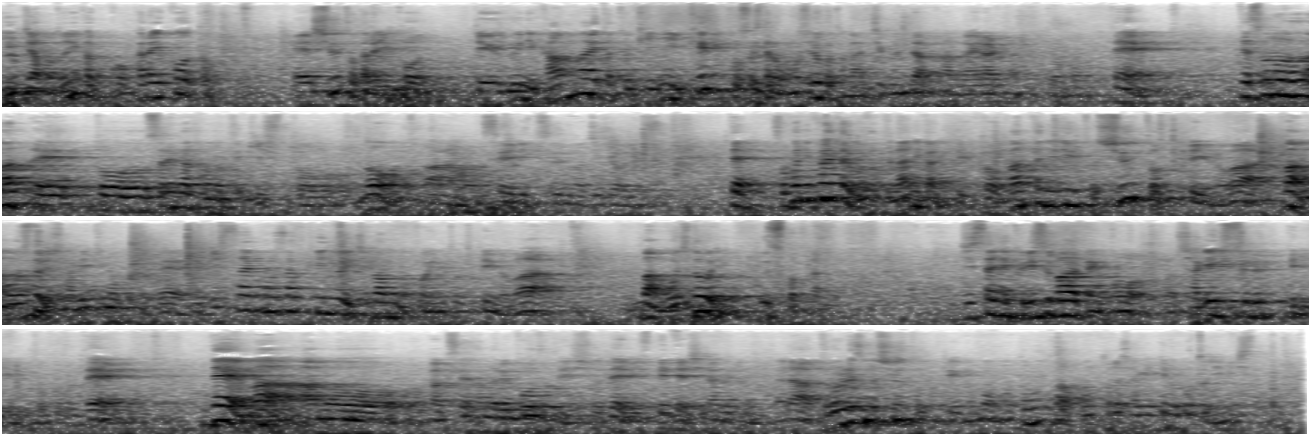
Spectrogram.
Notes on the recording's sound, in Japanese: 会場：武蔵野美術大学鷹の台キャンパス 2号館309、310教室。第9回 AGAIN-ST 「BREAK/BREAKER シュート彫刻のありか」のトークイベントの録音です。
